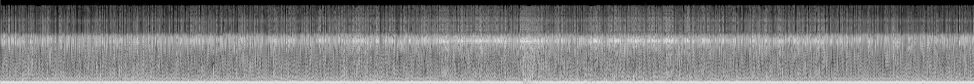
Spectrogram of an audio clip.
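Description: Electric motor and spinning propeller of a Multiplex Easy Glider RC sailplane running steadily under power, heard loud and close through the camera mounted on the plane's nose, with a steady low hum and wind rush.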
